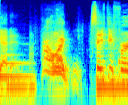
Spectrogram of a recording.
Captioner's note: grunts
